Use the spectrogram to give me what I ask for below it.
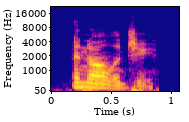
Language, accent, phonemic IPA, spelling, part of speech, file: English, US, /iˈnɑ.lə.d͡ʒi/, oenology, noun, En-us-oenology.ogg
- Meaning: The scientific study of wines and winemaking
